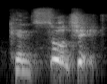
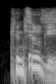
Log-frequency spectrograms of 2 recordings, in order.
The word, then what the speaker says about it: Kintsugi: So I got Alec and Bradley Kinsuchi. I think I said that right. I said it right. Yeah, Kintsugi.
